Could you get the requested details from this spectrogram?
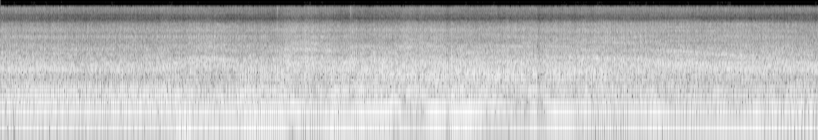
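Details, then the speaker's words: Yamaha Lexi scooter after repair of a rough, growling CVT traced to the boss, reassembled and tested: steady engine hum, revs rising and falling smoothly, no growl or rattle from the belt drive; CVT noise fixed, normal. "Oke jadi permasalahan tadi itu bagian bosnya ya jadi suaranya mesin reaksi pada bagian CVT yang ada suara ngoroknya atau kotak-kotak di bagian belakang jadi Sudah teratasi"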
